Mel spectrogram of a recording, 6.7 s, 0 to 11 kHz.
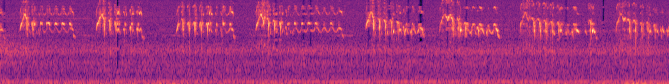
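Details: Bald eagle eaglet begging at a northeast Florida nest, recorded by a nest camera on an evening in May 2021 while its mother feeds it squirrel. It gives loud, high, rapid chittering bursts about once a second over a low background rumble.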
